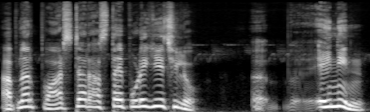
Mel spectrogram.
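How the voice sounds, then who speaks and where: An actor playing a shrewd, wry young drifter-sleuth in an audio drama, with a muttering, drawn-out delivery. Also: male voice, sits high, lively intonation, gravelly, dry recording, full character voice. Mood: polite. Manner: muttering, drawn-out, drily amused. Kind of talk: Bengali audio story acting.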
